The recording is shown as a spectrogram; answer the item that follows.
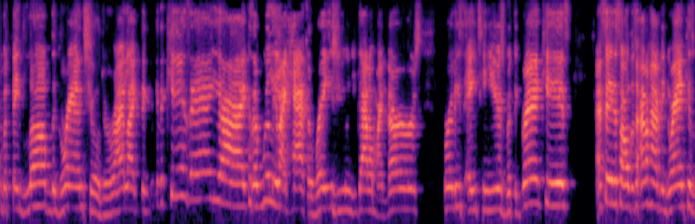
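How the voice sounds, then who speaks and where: A woman in her forties co-hosting a casual live discussion, chatty and animated, driving points home with a rhetorical "right?". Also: a little high. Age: 40s. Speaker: co-host.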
